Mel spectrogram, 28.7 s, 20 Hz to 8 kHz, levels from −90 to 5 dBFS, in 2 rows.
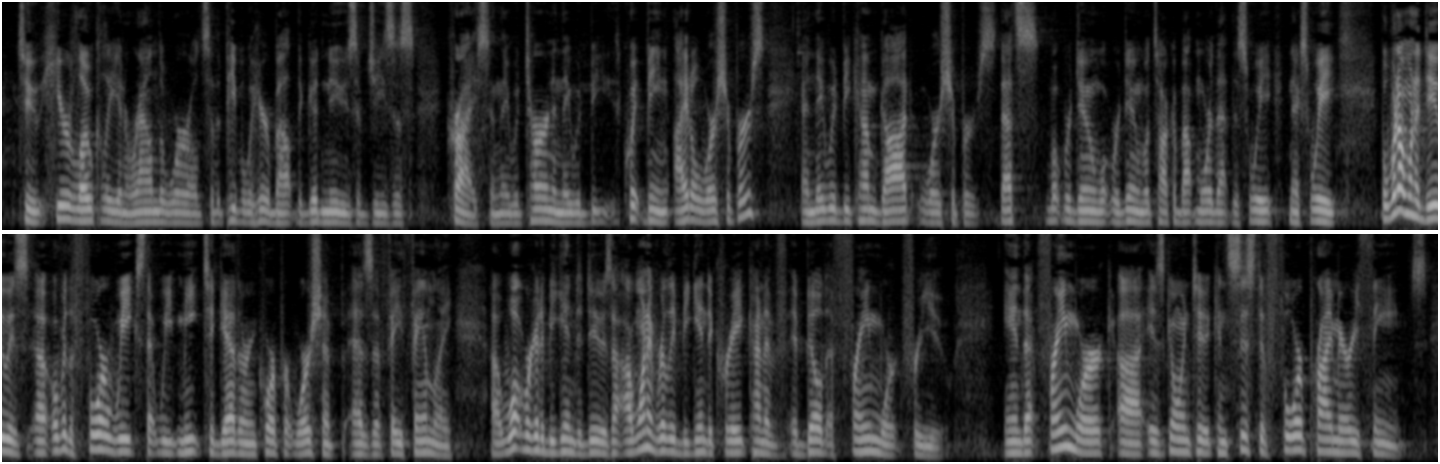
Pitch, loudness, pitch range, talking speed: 145 Hz, -34 LUFS, 130-155 Hz, 240 wpm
